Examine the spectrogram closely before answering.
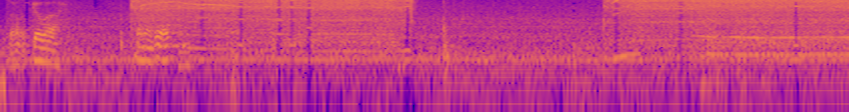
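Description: Ridgid cordless drill with a step drill bit boring through a plastic bucket, in two runs with a short pause between. The first starts about half a second in and stops at about two seconds; the second starts about three seconds in.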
